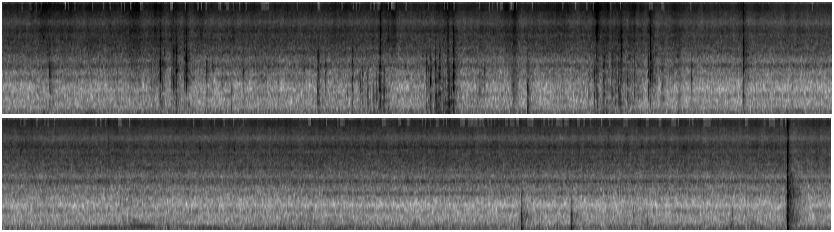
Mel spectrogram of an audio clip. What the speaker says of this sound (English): So you're going to saute it very nicely.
